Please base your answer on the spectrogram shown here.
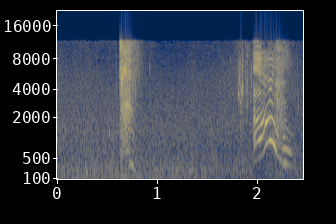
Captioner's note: spits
